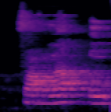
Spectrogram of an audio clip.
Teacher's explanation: Qalqalah kalau akhir ini dinamakan qalqalah kubra. Jadi harus pantulannya itu terlihat ya.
